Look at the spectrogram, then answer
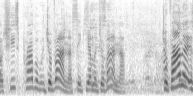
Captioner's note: speaking italian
